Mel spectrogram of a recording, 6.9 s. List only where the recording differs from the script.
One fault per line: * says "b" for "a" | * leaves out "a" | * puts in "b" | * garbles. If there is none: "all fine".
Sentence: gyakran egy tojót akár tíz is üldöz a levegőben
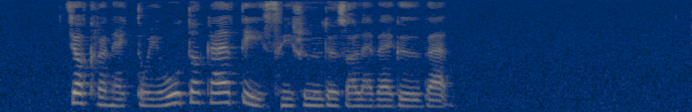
all fine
